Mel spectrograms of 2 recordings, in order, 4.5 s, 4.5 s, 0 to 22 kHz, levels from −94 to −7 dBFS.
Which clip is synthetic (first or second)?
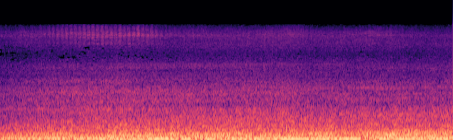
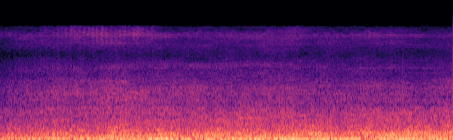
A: second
